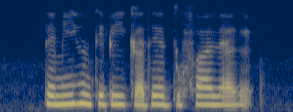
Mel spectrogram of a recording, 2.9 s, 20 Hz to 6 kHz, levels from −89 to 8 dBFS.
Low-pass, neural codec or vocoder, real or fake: 5.4 kHz; codec, 16 kHz, 6 kbps, DAC; fake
